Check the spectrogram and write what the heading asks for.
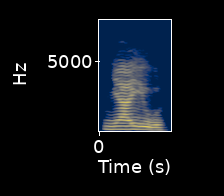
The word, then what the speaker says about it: Nyayu: Is it Nayu, our first speaker? Yes, Nyayu. Yeah, Nayu, good.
